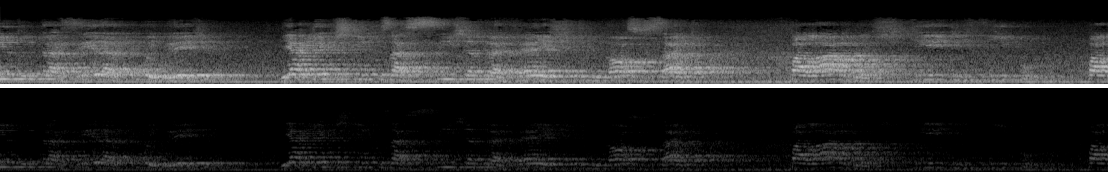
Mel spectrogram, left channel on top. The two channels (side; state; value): right; quieter; 29.8 dB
